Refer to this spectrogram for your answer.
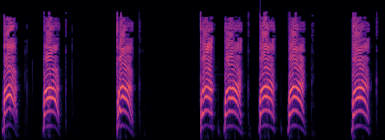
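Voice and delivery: very high, loud yaps; short, high-pitched barks; barking dog. A narrator's reading. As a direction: bark the word like an excited little dog. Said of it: "He barked".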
